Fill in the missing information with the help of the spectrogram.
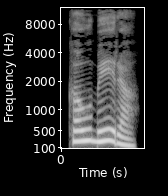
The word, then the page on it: ಕೌಬೇರ: Kannada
